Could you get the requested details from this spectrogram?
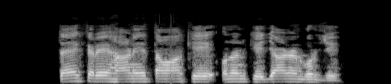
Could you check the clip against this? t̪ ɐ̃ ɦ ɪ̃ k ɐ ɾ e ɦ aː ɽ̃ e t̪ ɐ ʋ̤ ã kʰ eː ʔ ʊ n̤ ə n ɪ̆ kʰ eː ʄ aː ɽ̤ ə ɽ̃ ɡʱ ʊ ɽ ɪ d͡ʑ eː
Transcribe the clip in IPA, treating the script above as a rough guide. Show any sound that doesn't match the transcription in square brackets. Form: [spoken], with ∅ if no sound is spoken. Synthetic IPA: t̪ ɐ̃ ɦ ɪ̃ k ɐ ɾ e ɦ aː ɽ̃ e t̪ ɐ ʋ̤ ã kʰ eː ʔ ʊ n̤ ə n ɪ̆ kʰ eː ʄ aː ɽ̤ ə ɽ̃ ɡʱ ʊ [ɾ] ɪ d͡ʑ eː

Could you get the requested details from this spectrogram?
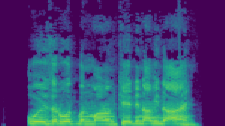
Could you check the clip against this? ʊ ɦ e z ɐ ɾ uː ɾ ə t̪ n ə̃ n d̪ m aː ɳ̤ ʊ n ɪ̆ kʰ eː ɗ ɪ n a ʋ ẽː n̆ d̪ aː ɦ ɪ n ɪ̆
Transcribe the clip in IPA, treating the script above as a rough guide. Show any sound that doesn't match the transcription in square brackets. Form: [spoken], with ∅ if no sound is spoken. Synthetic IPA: ʊ ɦ e z ɐ ɾ uː ɾ ə t̪ [m] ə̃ n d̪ m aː ɳ̤ ʊ n ɪ̆ kʰ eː ɗ ɪ n a ʋ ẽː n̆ d̪ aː ɦ ɪ n ɪ̆

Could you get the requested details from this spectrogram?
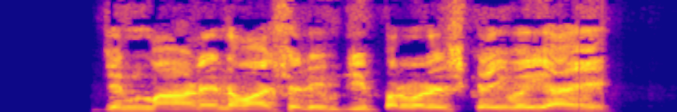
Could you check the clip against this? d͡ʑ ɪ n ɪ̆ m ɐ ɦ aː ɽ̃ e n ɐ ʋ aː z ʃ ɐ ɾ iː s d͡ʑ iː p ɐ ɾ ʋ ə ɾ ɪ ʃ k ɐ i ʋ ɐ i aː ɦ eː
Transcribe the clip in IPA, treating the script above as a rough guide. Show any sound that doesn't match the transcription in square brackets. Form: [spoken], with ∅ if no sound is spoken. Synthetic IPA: d͡ʑ ɪ n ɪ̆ m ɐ ɦ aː ɽ̃ e n ɐ ʋ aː z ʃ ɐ ɾ iː [f] d͡ʑ iː p ɐ ɾ ʋ ə ɾ ɪ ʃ k ɐ i ʋ ɐ i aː ɦ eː

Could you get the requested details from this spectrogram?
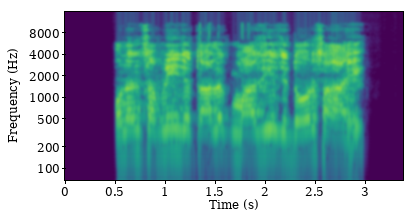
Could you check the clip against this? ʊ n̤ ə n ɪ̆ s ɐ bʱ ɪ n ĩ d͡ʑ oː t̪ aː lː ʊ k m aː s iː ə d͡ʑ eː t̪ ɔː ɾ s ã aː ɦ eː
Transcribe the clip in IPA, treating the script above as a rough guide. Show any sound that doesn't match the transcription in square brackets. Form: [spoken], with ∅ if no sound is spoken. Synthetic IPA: ʊ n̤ ə n ɪ̆ s ɐ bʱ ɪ n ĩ d͡ʑ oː t̪ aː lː ʊ k m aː [z] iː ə d͡ʑ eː [d̪] ɔː ɾ s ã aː ɦ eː

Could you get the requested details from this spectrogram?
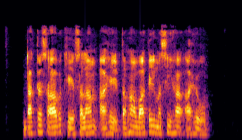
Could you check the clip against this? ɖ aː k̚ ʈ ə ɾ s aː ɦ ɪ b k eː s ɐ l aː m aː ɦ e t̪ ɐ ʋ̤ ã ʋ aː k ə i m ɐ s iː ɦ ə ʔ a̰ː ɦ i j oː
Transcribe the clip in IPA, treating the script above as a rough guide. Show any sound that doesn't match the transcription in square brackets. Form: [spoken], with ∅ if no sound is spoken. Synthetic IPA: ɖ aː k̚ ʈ ə ɾ s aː ɦ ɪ b [kʰ] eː s ɐ l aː m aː ɦ e t̪ ɐ ʋ̤ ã ʋ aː k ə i m ɐ s iː ɦ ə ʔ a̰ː ɦ i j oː

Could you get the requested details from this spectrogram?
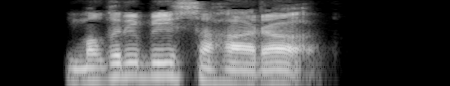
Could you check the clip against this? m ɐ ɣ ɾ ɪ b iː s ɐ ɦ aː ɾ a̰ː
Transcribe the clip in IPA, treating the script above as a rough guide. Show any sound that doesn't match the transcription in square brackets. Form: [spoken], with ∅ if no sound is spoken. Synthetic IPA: m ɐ ɣ ɾ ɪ b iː s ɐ ɦ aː ɾ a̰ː

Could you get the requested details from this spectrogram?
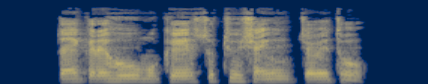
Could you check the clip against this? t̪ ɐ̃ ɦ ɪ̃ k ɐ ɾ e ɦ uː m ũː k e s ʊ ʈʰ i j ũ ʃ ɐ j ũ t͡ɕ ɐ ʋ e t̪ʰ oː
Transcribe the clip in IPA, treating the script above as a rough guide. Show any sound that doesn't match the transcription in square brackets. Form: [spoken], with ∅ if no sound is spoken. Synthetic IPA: t̪ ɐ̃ ɦ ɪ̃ k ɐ ɾ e ɦ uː m ũː [kʰ] e s ʊ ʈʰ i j ũ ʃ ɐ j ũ t͡ɕ ɐ ʋ e t̪ʰ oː

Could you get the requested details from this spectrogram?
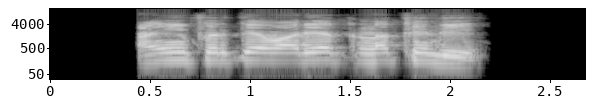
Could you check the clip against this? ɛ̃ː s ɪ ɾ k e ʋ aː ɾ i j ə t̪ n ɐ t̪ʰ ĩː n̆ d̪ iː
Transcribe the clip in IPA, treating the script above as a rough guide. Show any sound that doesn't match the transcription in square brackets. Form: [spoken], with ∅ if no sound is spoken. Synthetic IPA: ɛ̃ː [f] ɪ ɾ k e ʋ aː ɾ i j ə t̪ n ɐ t̪ʰ ĩː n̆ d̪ iː

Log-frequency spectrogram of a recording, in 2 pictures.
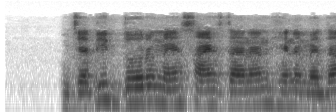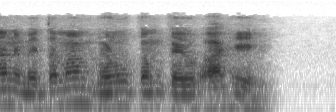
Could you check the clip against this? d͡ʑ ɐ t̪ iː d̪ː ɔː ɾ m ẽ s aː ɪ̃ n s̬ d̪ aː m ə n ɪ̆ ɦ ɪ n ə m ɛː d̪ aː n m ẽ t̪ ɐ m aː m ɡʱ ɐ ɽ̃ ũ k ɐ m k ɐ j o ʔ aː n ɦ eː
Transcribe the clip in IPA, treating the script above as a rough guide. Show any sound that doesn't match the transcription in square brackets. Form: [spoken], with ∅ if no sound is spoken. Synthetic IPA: d͡ʑ ɐ [d̪] iː d̪ː ɔː ɾ m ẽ s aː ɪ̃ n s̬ d̪ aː [n] ə n ɪ̆ ɦ ɪ n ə m ɛː d̪ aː n m ẽ t̪ ɐ m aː m ɡʱ ɐ ɽ̃ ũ k ɐ m k ɐ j o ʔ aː [∅] ɦ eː

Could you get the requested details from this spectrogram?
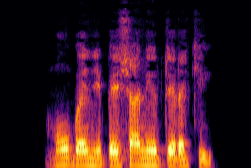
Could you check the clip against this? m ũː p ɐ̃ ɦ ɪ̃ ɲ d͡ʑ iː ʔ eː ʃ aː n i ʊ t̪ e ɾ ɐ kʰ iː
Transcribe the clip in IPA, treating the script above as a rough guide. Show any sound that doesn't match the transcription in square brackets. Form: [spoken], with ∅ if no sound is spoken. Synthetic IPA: m ũː p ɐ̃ ɦ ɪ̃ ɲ d͡ʑ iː [p] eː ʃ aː n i ʊ t̪ e ɾ ɐ kʰ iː

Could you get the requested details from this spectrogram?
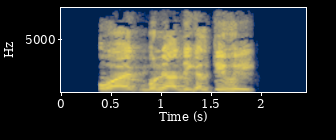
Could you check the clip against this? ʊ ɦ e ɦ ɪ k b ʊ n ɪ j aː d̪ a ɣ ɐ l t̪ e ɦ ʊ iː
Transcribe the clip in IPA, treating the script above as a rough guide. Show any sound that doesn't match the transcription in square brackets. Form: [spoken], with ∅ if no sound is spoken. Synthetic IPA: ʊ ɦ [a] ɦ ɪ k b ʊ n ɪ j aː d̪ [i] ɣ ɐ l t̪ [i] ɦ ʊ iː

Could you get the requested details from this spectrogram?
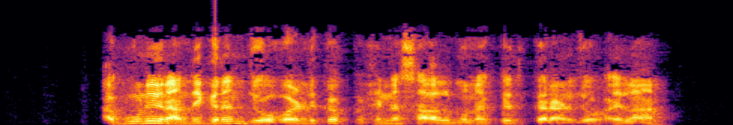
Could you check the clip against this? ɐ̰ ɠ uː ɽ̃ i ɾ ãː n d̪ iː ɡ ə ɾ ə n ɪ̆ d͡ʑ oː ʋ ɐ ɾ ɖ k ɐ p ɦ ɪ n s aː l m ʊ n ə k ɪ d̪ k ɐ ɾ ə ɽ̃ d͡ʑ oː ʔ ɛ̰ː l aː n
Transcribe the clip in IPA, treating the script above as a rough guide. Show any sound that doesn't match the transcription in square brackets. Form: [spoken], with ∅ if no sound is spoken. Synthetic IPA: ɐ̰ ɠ uː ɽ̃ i ɾ ãː n d̪ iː ɡ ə ɾ ə n ɪ̆ d͡ʑ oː ʋ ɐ ɾ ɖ k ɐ p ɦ ɪ n s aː l m ʊ n ə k ɪ d̪ k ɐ ɾ ə ɽ̃ d͡ʑ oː ʔ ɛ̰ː l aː n

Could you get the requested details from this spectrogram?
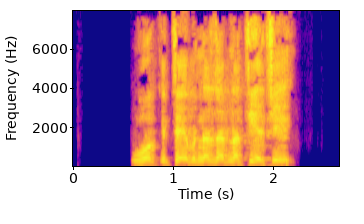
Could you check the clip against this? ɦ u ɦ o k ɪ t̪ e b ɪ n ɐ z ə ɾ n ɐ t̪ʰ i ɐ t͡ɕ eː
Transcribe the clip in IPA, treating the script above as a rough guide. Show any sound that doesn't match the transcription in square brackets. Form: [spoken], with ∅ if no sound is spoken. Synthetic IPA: ɦ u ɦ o k ɪ [t̪ʰ] e b ɪ n ɐ z ə ɾ n ɐ t̪ʰ i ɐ t͡ɕ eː

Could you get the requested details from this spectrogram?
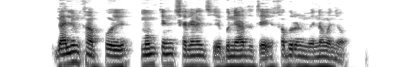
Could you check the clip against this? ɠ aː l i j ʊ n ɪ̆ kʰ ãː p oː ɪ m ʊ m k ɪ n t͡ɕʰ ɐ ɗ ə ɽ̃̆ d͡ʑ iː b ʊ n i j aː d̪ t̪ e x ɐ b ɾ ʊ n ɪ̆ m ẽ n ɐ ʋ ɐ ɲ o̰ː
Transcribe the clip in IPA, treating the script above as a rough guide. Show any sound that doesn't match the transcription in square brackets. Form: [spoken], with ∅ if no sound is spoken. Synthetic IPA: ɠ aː l i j ʊ n ɪ̆ kʰ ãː p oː ɪ m ʊ m k ɪ n t͡ɕʰ ɐ ɗ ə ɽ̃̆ d͡ʑ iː b ʊ n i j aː d̪ t̪ e x ɐ b ɾ ʊ n ɪ̆ m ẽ n ɐ ʋ ɐ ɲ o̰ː

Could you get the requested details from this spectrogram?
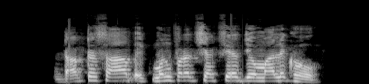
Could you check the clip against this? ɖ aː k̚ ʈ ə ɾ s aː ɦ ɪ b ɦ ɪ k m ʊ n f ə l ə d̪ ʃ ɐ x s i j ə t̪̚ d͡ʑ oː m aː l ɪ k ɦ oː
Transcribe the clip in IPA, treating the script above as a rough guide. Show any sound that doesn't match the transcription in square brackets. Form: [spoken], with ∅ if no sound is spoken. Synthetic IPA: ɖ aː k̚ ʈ ə ɾ s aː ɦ ɪ b ɦ ɪ k m ʊ n f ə [ɾ] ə d̪ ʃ ɐ x s i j ə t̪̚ d͡ʑ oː m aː l ɪ k ɦ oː

